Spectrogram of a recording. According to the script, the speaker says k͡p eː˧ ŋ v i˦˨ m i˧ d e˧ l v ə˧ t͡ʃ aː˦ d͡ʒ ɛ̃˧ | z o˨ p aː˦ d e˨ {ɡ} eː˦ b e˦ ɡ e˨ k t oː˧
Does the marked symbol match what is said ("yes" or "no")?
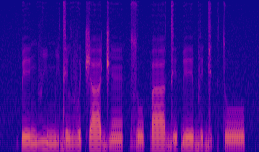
no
